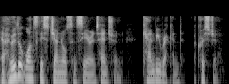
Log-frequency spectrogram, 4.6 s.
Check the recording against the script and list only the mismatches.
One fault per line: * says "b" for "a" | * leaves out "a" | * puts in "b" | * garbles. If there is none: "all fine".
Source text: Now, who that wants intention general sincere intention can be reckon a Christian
* says "this" for "intention"
* says "reckoned" for "reckon"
